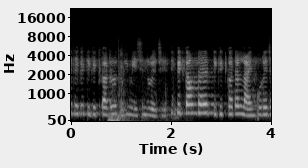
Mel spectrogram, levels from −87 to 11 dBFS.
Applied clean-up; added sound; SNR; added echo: neural mask model DeepFilterNet 3.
